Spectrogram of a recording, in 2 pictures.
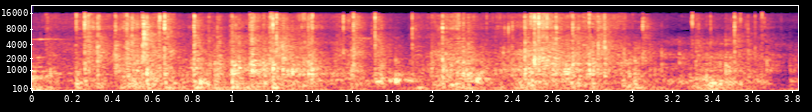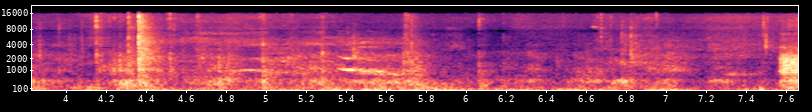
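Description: People chewing crunchy peanut butter biscuits: dense, crackly crunching that thins out and grows fainter after about four seconds.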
